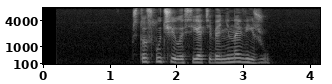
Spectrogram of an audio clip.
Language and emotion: Russian, neutral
